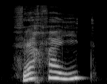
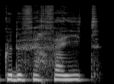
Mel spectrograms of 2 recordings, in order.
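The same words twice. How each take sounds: First: High, pointed repeat of Faire faillite; sharp echo. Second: Said in the usual way. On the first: Acted. Father echoing his daughter's question, high and pointed. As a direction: fling the word faillite back at her. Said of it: "reprit le père". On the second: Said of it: "demanda Eugénie".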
